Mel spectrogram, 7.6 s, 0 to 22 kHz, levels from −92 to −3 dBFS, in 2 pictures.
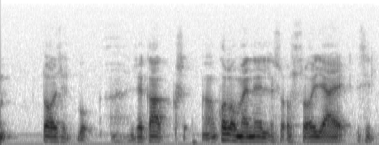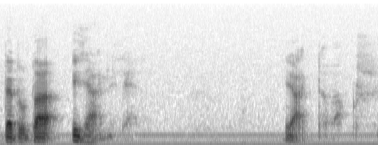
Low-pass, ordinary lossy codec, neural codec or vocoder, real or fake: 19.8 kHz; none; none; real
